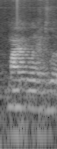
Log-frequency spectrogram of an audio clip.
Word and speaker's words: Michelangelo: Michelangelo, or a lot of people say Michelangelo, but Michelangelo is a proper pronunciation, was born on March 6, 1475 in Caprice, Italy.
